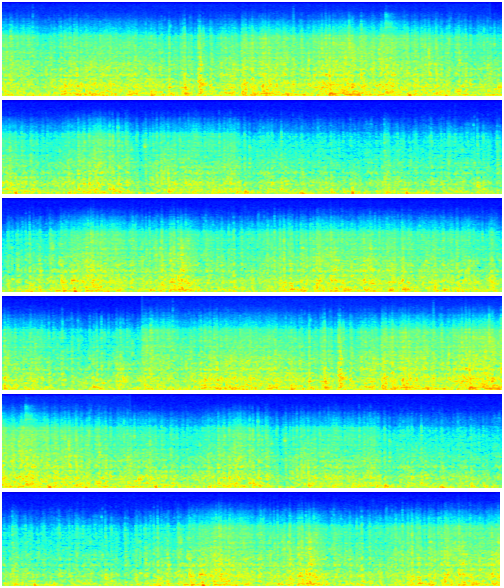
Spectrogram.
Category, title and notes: Soundscapes > Nature
Light rainfall hitting a window, subtle and soft ambience.
drops, ambience, weather, wet, light, rain, soft, window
